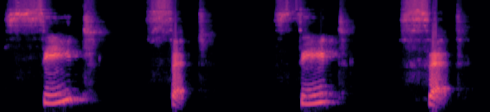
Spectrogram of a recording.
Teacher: So if you mess up the SH and the S and the E and the I, then you need to do E long and tense for sheet versus sit. My mouth is more relaxed for that short I sound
